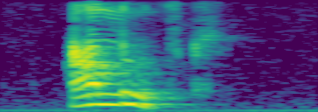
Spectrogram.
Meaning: deep place, depth
- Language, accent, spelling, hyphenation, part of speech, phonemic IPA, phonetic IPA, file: Armenian, Eastern Armenian, ալուցք, ա‧լուցք, noun, /ɑˈlut͡sʰkʰ/, [ɑlút͡sʰkʰ], Hy-ալուցք.ogg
